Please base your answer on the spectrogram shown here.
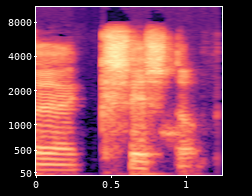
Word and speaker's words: Krzysztof: If you wanna tell correct, is Krzysztof. Krzysztof?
